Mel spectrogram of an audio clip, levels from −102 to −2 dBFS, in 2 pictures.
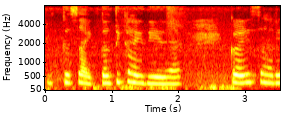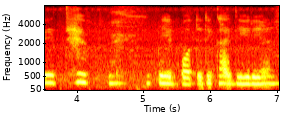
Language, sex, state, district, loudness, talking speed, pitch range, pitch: Punjabi, female, Punjab, Pathankot, -15 LUFS, 120 wpm, 240-280 Hz, 260 Hz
